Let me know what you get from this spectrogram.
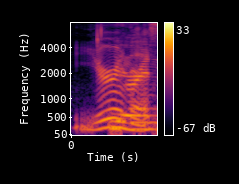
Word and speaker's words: Uranus: How about how you say it correctly? – Uranus. – Uranus? Uranus? Like urine? – Yeah. Well, see, pick your poison.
